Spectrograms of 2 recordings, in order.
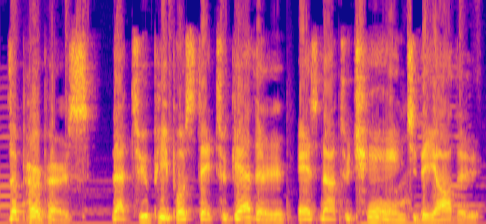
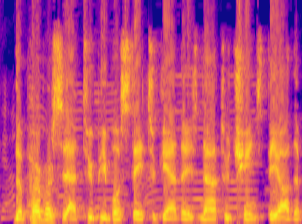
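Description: First: The sentence is read at a normal pace. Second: The sentence is read very fast in one breath.

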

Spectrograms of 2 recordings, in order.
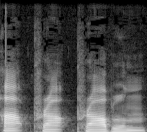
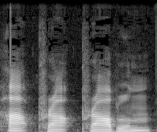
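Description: First: It is said with an American accent. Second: The same.

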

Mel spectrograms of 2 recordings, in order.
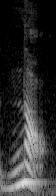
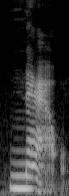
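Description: First: It sounds like the Chinese syllable nao. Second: It has the English ow vowel. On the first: The speaker calls it wrong. "它不是闹啊，不是我们打闹的闹" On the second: The speaker calls it right. "应该是now"

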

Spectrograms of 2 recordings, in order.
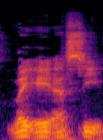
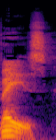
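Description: First: It is pronounced with a British accent. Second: It is pronounced with an American accent. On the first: "英音念vase" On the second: "美音念vase"

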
